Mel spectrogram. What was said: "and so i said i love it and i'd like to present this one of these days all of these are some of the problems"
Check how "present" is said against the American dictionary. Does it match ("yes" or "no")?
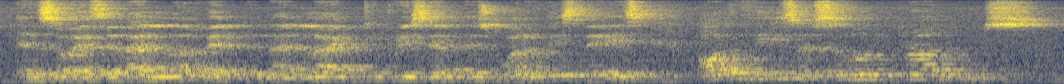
yes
